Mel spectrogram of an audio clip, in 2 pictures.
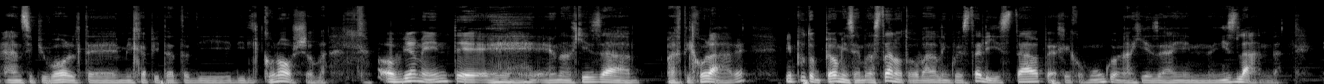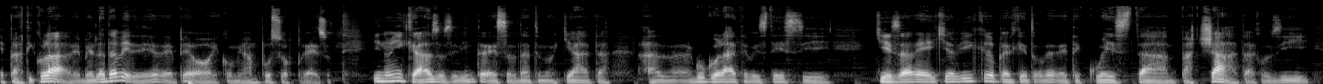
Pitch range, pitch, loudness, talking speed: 90-105 Hz, 95 Hz, -19 LUFS, 140 wpm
